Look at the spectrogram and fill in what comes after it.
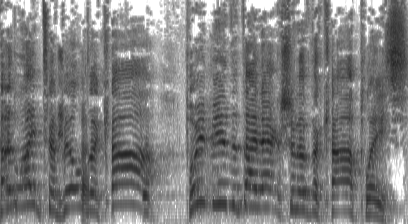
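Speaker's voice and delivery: high, put-on Scottish accent. Improvising as guys from Edinburgh visiting Detroit to learn about cars: put-on Scottish accent. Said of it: "a couple of guys from Edinburgh".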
